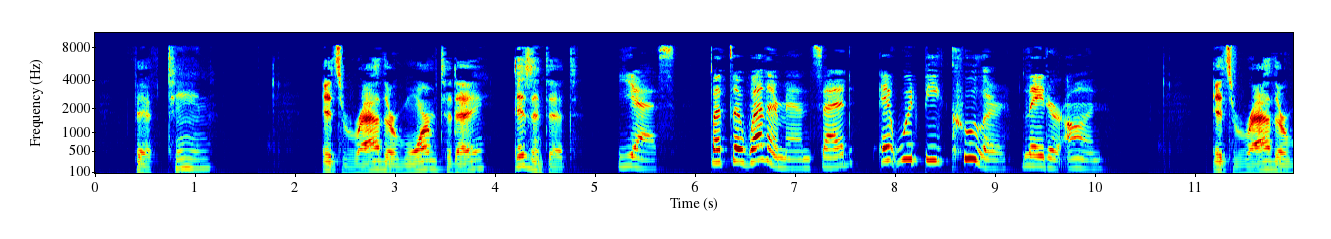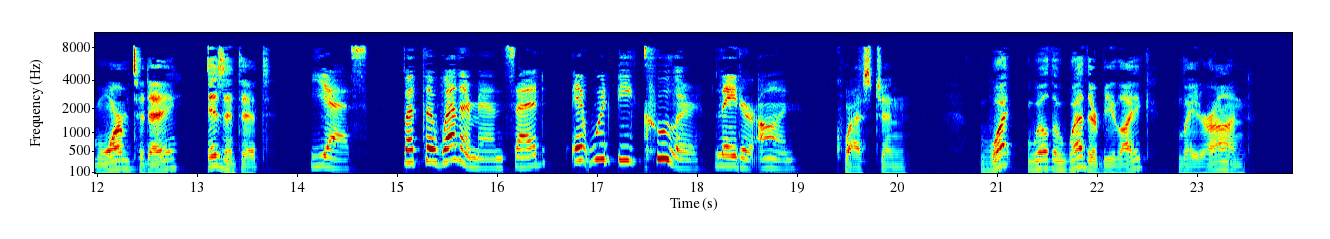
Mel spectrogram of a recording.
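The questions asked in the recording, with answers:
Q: What will the weather be like later on?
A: Cooler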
